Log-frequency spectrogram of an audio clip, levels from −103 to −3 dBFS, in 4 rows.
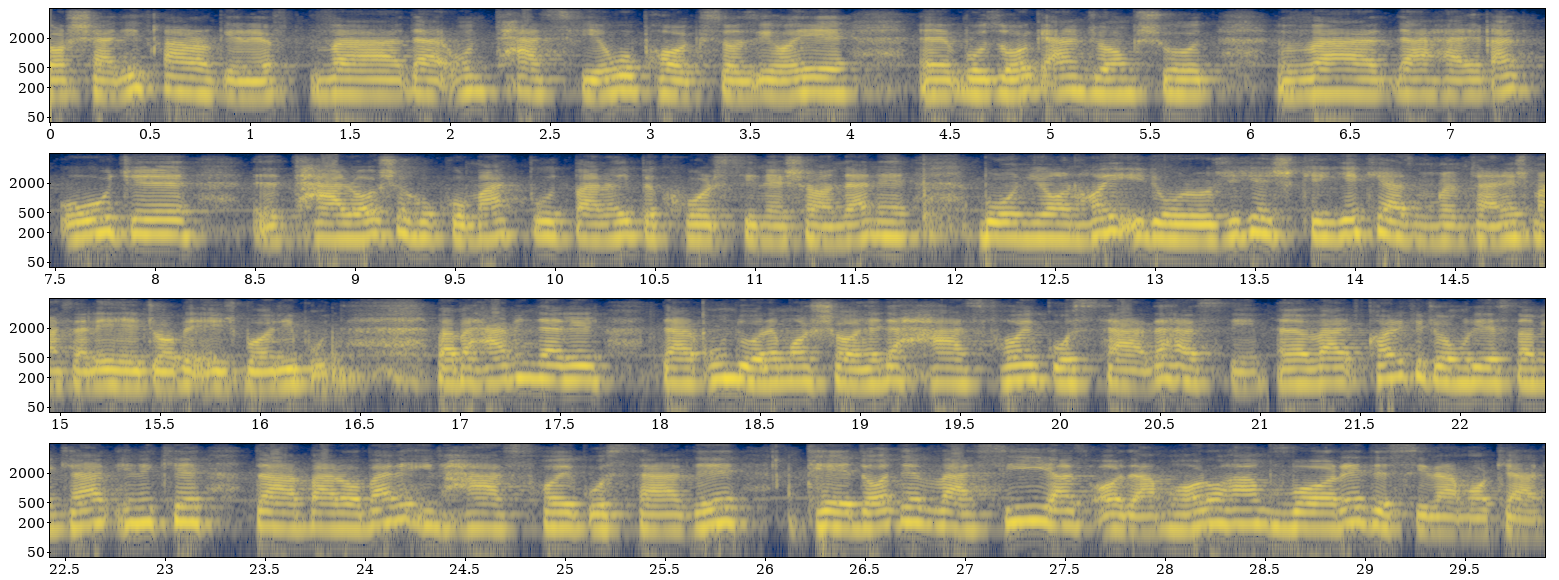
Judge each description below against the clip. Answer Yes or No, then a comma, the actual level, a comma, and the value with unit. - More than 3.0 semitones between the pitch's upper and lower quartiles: No, narrow, 2.5 semitones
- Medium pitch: Yes, medium, 155 Hz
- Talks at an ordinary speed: Yes, average, 145 wpm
